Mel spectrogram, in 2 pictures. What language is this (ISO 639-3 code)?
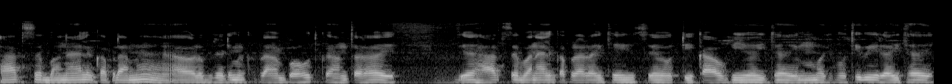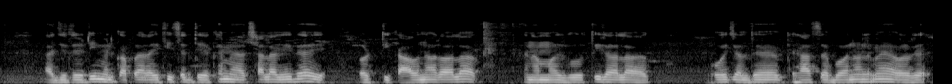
mai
